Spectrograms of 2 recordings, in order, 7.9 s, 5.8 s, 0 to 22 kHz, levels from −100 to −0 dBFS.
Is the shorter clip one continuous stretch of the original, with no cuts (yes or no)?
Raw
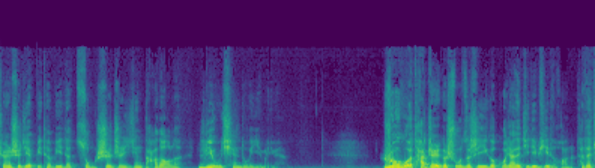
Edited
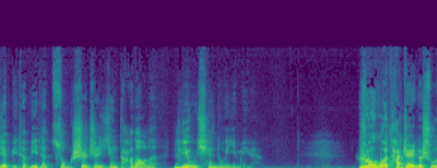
yes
